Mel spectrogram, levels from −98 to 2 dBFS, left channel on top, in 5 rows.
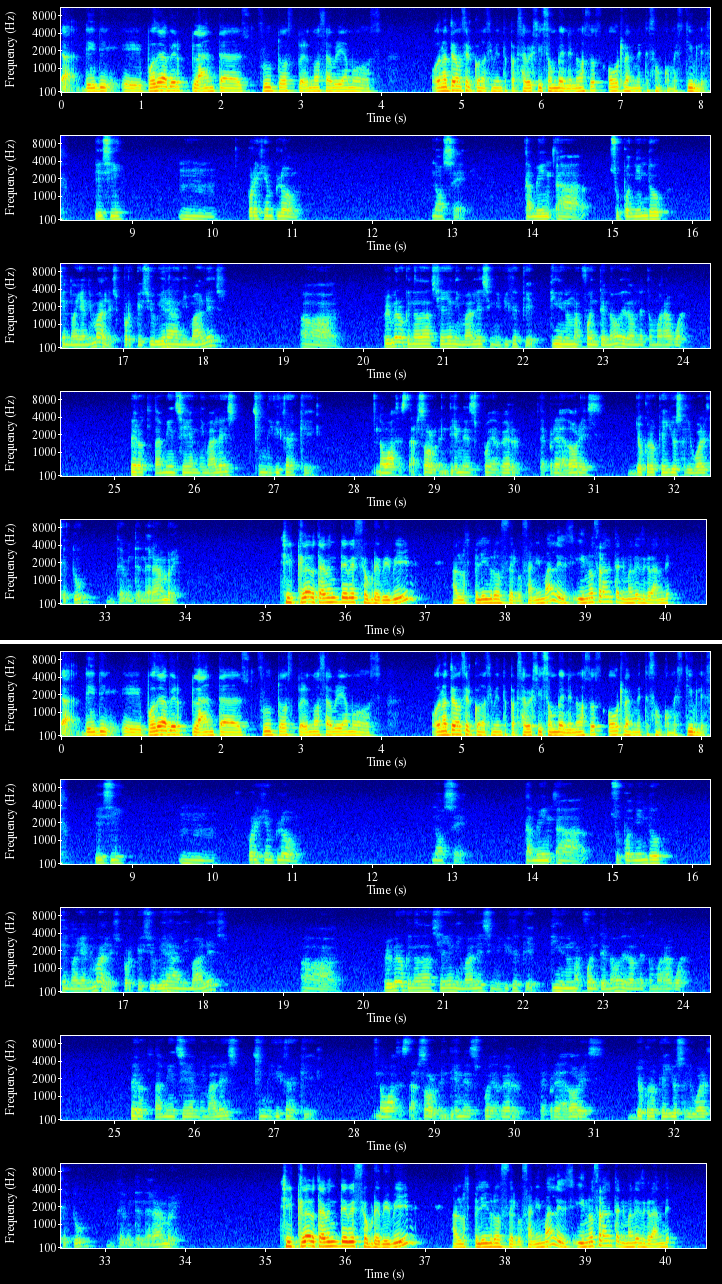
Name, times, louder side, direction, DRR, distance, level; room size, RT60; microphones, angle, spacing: voice 1, 0.0-3.9 4.6-8.1 35.2-36.9 37.3-40.1, right 2 dB, 20° right, 0.4 m, -26 dB
voice 2, 8.5-8.9 9.6-10.0 10.5-11.1 12.7-13.2 13.9-14.7 15.0-15.6 16.2-18.3 19.2-19.7 20.3-24.0 25.2-27.5 28.2-30.1 30.4-31.1 31.4-33.9, left 2 dB, 65° left, 0.9 m, -40 dB
5.5 x 5.1 x 4.3 m
head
